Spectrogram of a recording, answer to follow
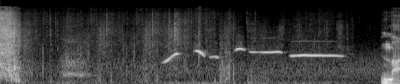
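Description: A short whoosh, then, a little over a second and a half in, a short whistled phrase of a few clear notes that rise and then hold.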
